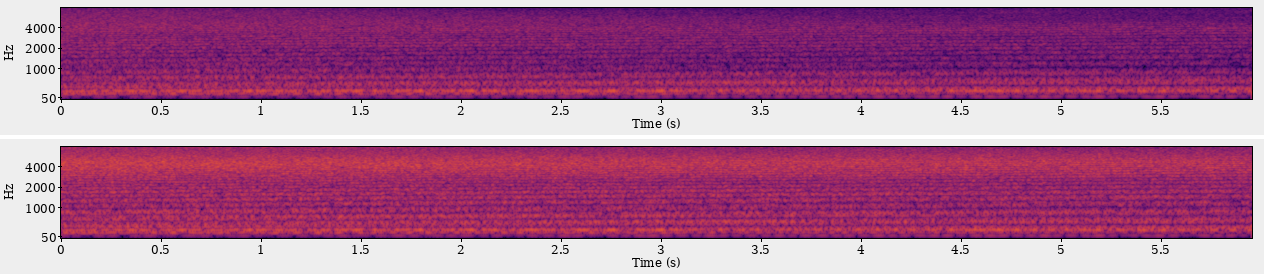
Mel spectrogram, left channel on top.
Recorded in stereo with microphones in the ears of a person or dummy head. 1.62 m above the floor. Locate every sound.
0.0 s a drone: 40° right (ahead or behind); by 6.0 s 60° right (ahead or behind)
